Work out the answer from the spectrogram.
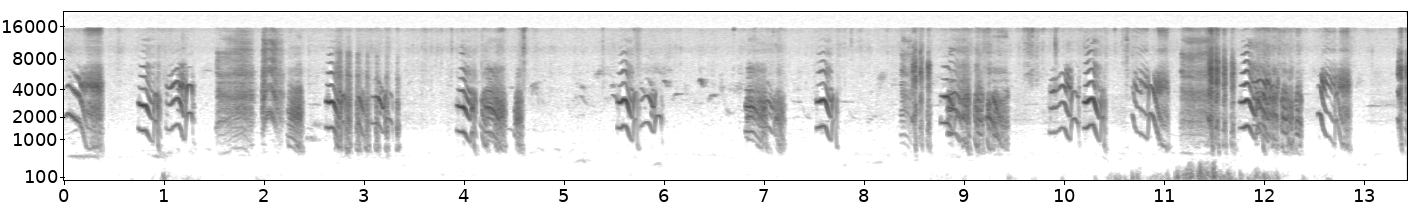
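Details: Babbler bird feeding its babies in the early morning; short bursts of harsh, squeaky chatter come about once a second, with a low rumbling noise near the end.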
